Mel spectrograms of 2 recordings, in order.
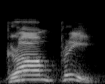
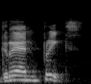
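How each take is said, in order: First: Prix ends in a vowel with no x sound. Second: Prix ends with a sounded x. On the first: The speaker calls it right. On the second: The speaker calls it wrong. "not Grand Prix"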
